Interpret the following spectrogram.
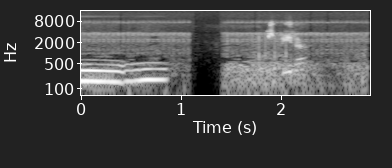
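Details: Simulated lung sounds in an auscultation teaching session on asthma: a low, musical, whistling tone during breathing out, a brief silence, then a rough, noisy breath. Expiratory wheeze.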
